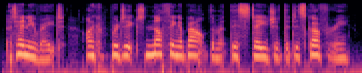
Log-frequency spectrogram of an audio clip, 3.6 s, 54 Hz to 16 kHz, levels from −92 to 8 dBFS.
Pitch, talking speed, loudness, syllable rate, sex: 205 Hz, 250 wpm, -18 LUFS, 7.2 syllables/s, female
